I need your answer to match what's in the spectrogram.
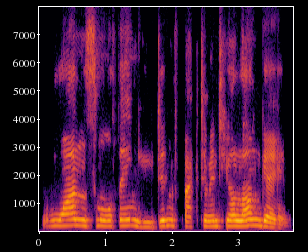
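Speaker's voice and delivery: high, loud dramatic hero's speech; defiant hero. Acted. Howard tells Chet what he didn't factor in, defiant. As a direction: build to the twist, stretching the words.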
